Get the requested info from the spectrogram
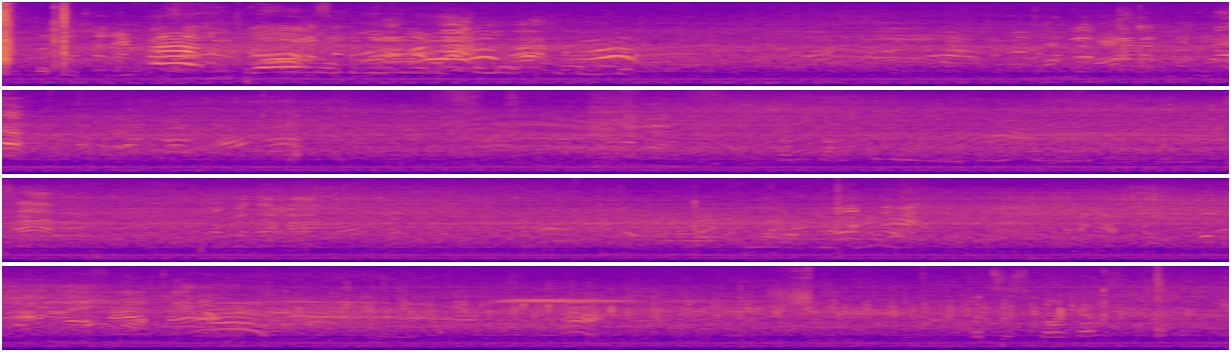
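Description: Distant shouts and calls from youth soccer players and spectators across an open field, loudest in the first few seconds and then occasional and faint over a steady low background.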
